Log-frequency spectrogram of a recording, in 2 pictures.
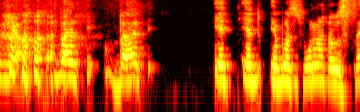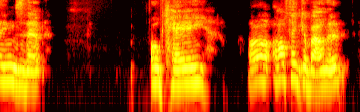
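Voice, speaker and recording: A very slow pace broken by long, frequent pauses. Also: woman. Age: 80s+. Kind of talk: interview answer. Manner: lively, vigorous.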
